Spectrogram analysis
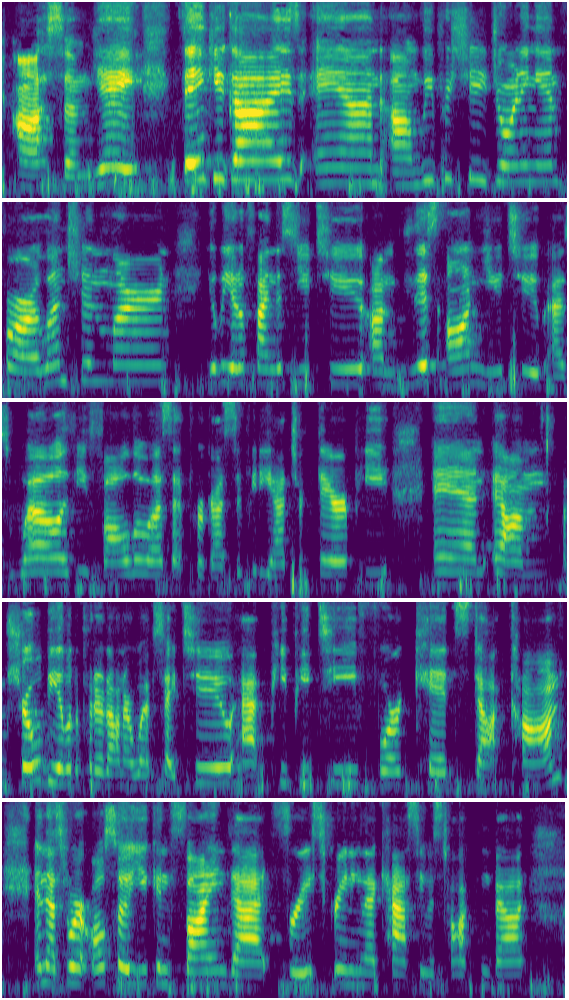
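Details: Adult woman speaking; normal adult speech.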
